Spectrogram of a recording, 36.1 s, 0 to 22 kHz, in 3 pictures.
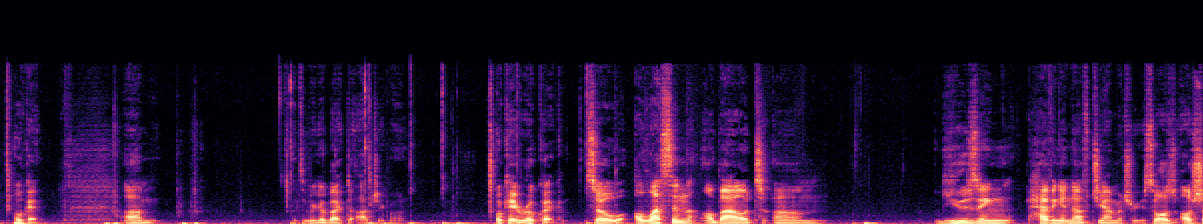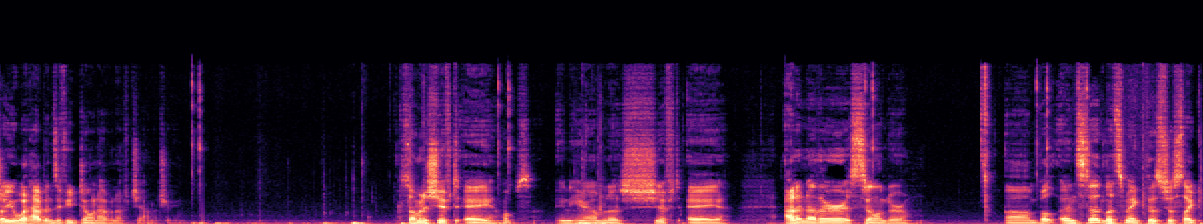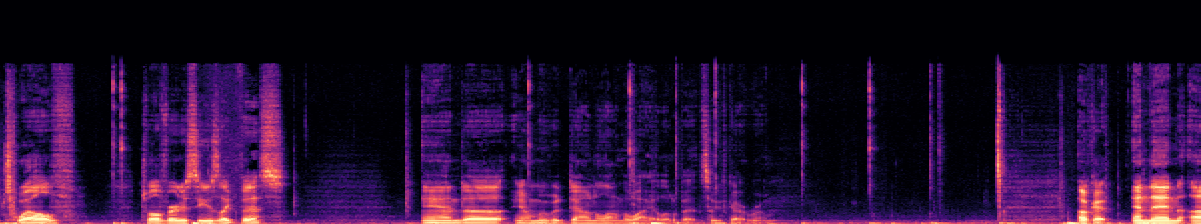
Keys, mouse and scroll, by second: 1.1 Tab, 1.8 Tab, 16.2 typing, 17.9 typing, 24.3 typing.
